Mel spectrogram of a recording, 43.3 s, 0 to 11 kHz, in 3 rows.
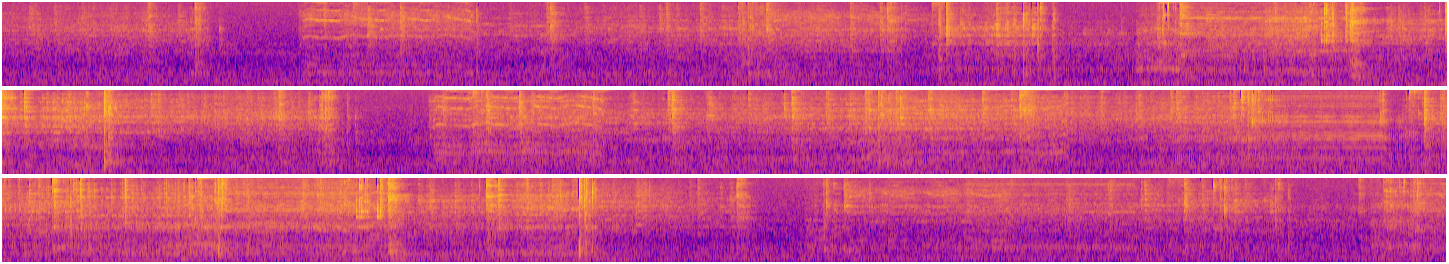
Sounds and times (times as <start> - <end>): Inside, small room: 0.0 - 43.3.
